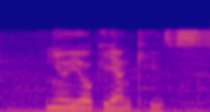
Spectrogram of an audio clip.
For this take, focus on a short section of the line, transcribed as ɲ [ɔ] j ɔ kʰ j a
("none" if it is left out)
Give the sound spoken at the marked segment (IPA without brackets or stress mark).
u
